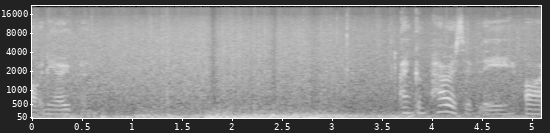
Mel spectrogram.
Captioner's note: thunder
